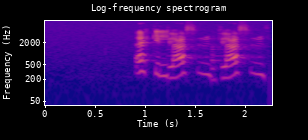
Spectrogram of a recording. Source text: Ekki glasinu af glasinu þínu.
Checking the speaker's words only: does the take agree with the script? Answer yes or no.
yes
